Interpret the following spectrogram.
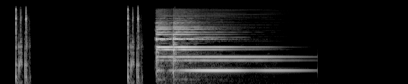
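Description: Subscribe-button animation sound effects: a quick double click near the start, another pair of clicks about a second and a half in, then a bright bell ding that rings out and fades over about a second and a half.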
